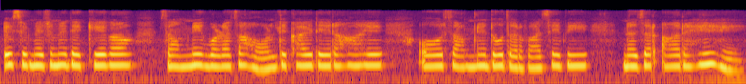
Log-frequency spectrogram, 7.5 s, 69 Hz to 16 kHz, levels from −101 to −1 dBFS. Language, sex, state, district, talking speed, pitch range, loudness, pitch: Hindi, female, Rajasthan, Jaipur, 170 wpm, 225-235 Hz, -15 LUFS, 235 Hz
